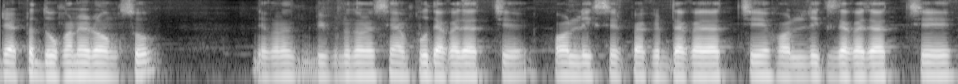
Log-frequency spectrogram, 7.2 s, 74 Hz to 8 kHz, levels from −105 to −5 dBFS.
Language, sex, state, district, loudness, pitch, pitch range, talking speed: Bengali, male, West Bengal, Paschim Medinipur, -19 LUFS, 120 Hz, 115-120 Hz, 150 wpm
